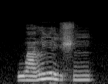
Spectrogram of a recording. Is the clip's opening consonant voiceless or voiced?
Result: voiced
